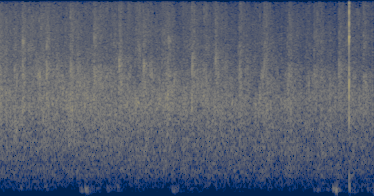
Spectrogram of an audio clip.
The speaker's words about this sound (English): Give them another round of applause, please.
